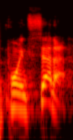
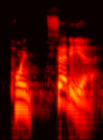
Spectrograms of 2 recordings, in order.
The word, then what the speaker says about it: poinsettia: Next, a claim about a Christmas favorite, the poinsettia, or poinsettia. Look, I'm not verifying the pronunciation. They're actually both recognized in the dictionary.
